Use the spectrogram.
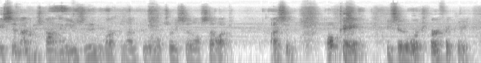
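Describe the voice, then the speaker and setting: Very fast speech with long, frequent pauses and very wide pitch swings comes through audible room echo and noticeable background noise. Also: man, medium pitch for a man. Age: 60s. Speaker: classic car collector. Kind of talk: casual chat.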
